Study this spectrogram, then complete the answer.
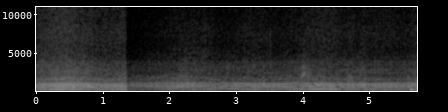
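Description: A train running beside the race track in a racing video game rumbles in a steady, moderately distant drone, with a brief louder rush at the start before settling into a constant hum.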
